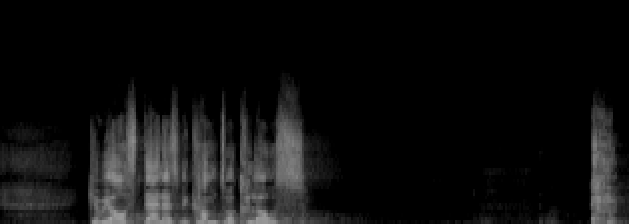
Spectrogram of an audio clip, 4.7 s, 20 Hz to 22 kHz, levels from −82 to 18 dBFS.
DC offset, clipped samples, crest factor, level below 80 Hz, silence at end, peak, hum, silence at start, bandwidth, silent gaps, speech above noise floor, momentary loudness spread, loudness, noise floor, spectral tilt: under 0.1%; under 0.1%; 20 dB; -64 dBFS; 0.1 s; -12 dBFS; none; 0.65 s; 14 kHz; none; 49 dB; 10 LU; -27 LUFS; -76 dBFS; -1.5 dB/octave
